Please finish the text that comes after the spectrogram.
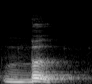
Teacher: ela é bilabial, ó. Você precisa juntar os dois lábios e fazer a explosão do ar. O L, ele vai ter aquele som de...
